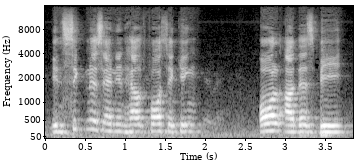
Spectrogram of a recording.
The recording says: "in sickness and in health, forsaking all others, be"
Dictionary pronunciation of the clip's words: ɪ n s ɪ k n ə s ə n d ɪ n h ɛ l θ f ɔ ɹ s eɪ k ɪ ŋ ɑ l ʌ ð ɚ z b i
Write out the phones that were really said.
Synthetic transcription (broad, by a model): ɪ n s ɪ k n ə s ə n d ɪ n h ɛ l t f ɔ s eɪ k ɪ ŋ ɑ l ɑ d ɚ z b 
